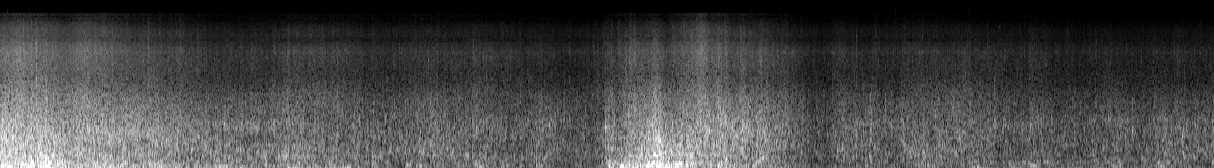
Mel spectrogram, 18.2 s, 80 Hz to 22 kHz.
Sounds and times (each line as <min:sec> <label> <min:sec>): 0:00.0 rocky shore break 0:03.2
